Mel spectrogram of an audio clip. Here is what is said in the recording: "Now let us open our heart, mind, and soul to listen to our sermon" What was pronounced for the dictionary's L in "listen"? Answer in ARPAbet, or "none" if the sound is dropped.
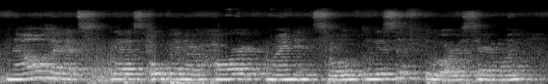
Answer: L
